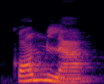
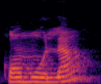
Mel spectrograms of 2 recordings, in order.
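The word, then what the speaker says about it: কমলা: In the exact same way, in Bengali, Komla stands for both the fruit and the color. There is an alternative pronunciation, Komola, but both Komla and Komola are acceptable pronunciation for the word orange.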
